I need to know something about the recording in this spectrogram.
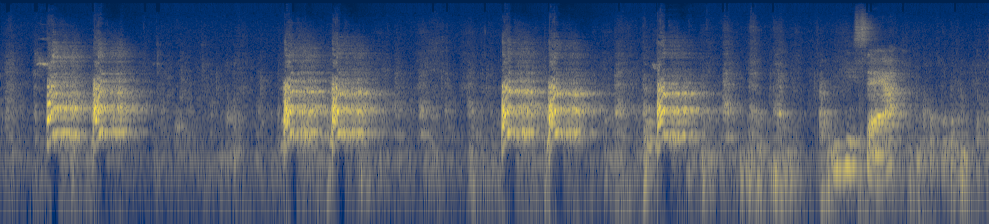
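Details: Sky, a dog, barks from FOMO (fear of missing out) and anxiety while another dog, Gem, practises games and tricks indoors. Loud, sharp barks come in bunched bursts every couple of seconds, with a person talking between them.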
